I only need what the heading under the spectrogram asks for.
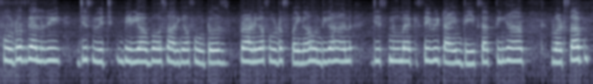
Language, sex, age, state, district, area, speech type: Punjabi, female, 18-30, Punjab, Hoshiarpur, rural, spontaneous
